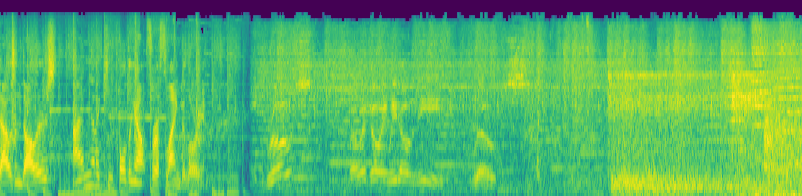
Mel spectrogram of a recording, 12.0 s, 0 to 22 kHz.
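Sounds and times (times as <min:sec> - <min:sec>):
orchestral music: 0:01.0 - 0:12.0
loud rushing roar: 0:09.1 - 0:12.0.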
